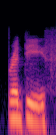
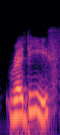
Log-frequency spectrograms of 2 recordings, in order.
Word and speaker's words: Radice: My guest today is Radice, and I'm now realizing that I may not have pronounced that right. Radice. No, you did. Radice.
